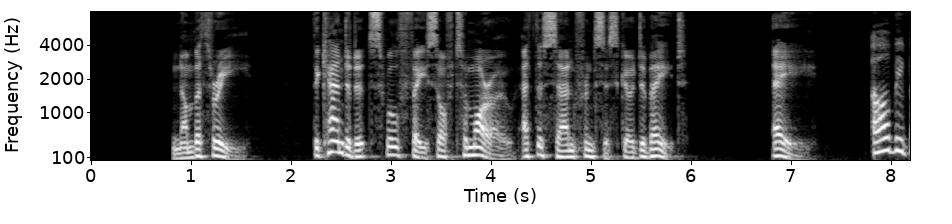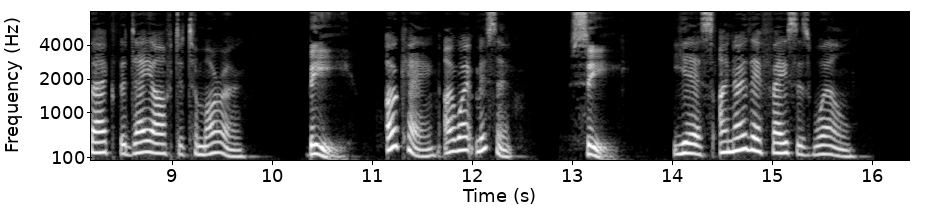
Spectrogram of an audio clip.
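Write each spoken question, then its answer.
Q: The candidates will face off tomorrow at the San Francisco debate.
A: B: Okay, I won't miss it.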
